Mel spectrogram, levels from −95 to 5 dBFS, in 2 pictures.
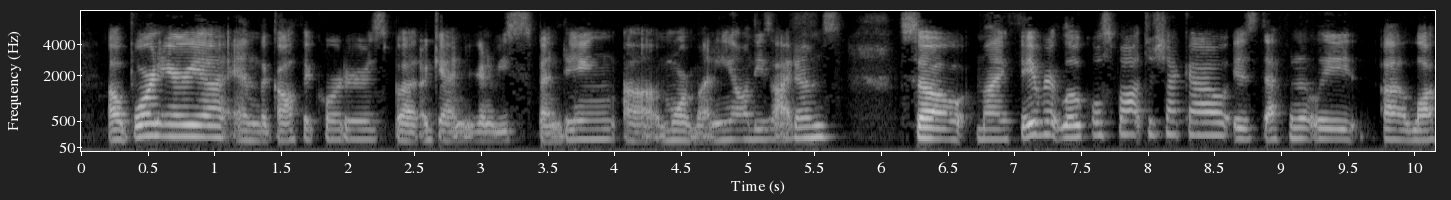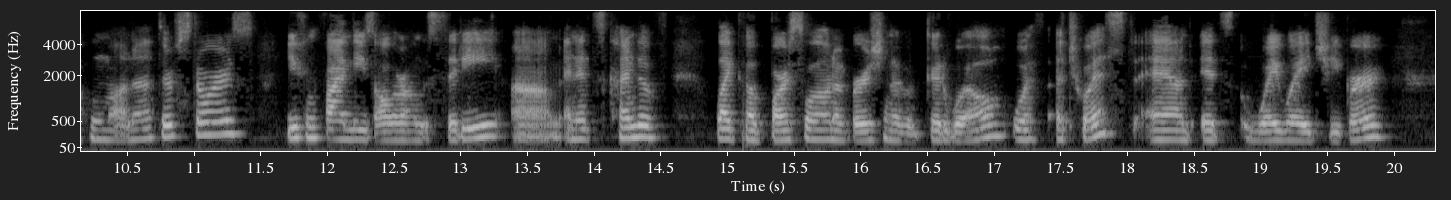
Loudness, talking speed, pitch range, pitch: -31 LUFS, 185 wpm, 160-205 Hz, 175 Hz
